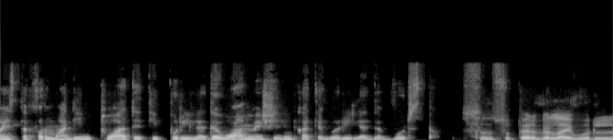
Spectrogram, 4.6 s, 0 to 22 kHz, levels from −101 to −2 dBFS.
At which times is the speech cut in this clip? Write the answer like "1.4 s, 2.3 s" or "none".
1.6 s, 2.2 s, 3.4 s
